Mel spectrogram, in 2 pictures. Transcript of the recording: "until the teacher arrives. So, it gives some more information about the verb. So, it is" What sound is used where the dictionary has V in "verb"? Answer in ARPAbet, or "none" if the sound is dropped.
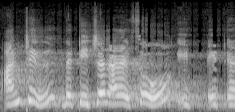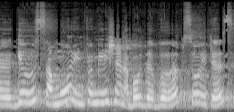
V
